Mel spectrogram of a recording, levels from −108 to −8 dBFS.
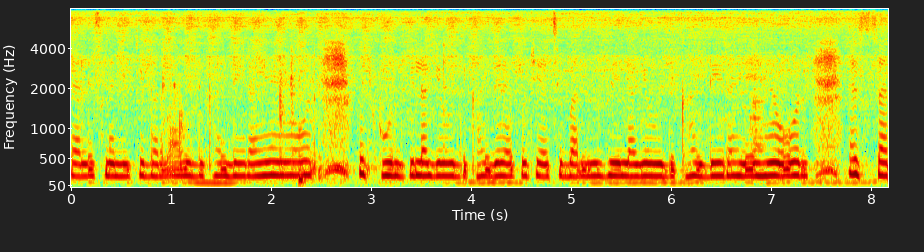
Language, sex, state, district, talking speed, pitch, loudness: Hindi, female, Bihar, Madhepura, 210 wpm, 210 Hz, -14 LUFS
